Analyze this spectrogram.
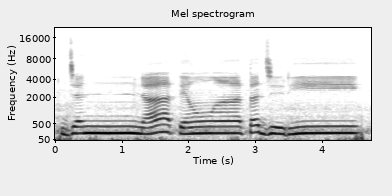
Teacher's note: نون کے اوپر شد ہے تو نون پہ غنہ ہوگا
